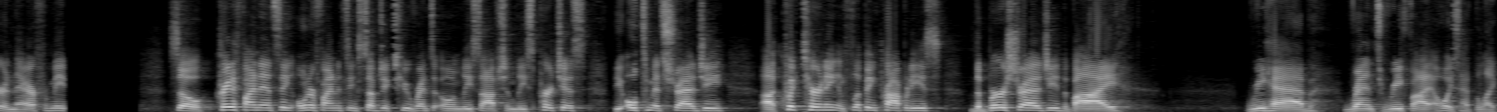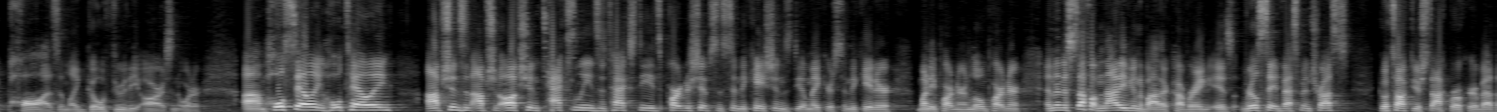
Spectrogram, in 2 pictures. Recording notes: This was a live class recorded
